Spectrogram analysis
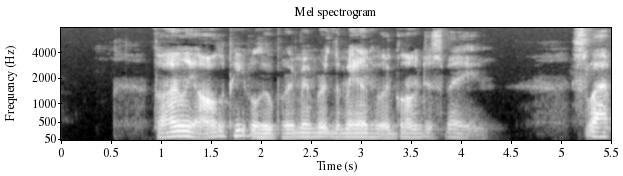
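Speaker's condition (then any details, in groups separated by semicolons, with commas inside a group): Parkinson's disease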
